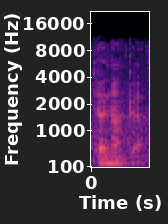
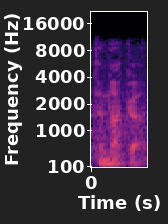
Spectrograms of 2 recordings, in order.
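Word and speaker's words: 田中: the way so Kata and then naka Naka Tanaka all right so let's see uh by the way that's the kunyomi pronunciations you'll get used to that all right Tanaka Tanaka that's it now here it means she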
